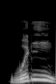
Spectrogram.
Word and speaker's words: Voodin: up with German startup Voodin Blade Technology. Now, it's spelled V-O-O-D-I-N, so if you happen to Google that, make sure you spell it correctly.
